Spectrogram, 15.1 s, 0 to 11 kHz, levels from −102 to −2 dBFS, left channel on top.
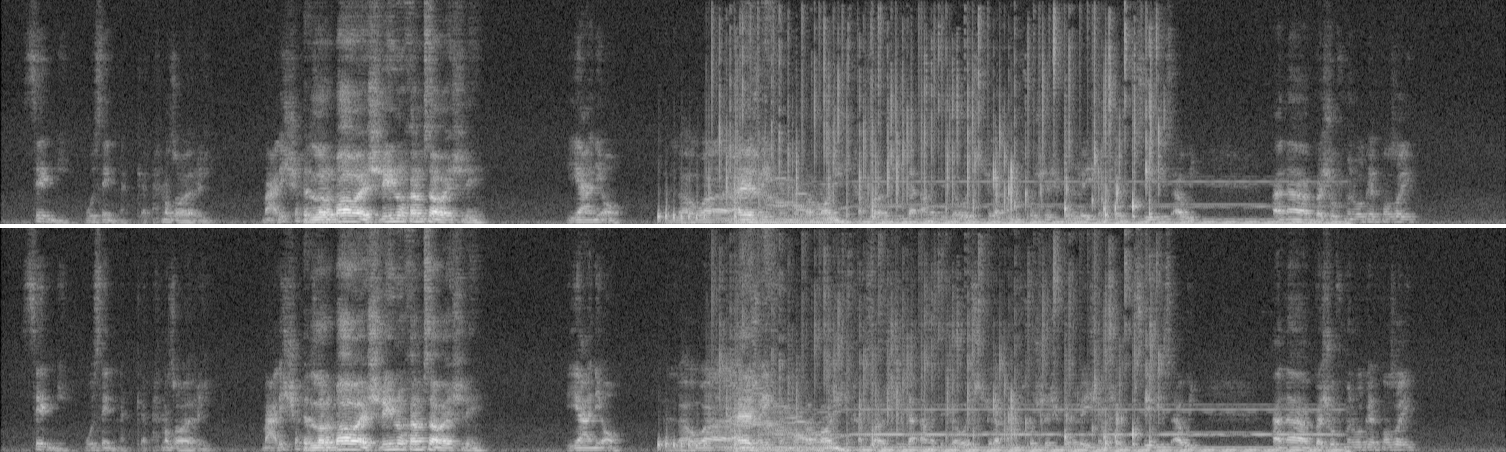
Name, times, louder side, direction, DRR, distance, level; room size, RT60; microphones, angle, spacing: voice 1, 0.3-1.3 1.5-2.1 2.6-3.3 5.7-6.2 6.6-12.0 12.2-12.4 12.7-14.1, right 1 dB, 50° right, 0 dB, 1.6 m, -31 dB
voice 2, 3.0-4.8 7.4-7.7, equal, 10° right, -1 dB, 0.8 m, -19 dB
sound 1, 6.6-11.6, left 3 dB, 25° left, 0.4 m, -31 dB
sound 2, 7.1-13.5, right 2 dB, 85° right, 0.9 m, -29 dB
7.7 x 2.6 x 2.5 m, 0.27 s
head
